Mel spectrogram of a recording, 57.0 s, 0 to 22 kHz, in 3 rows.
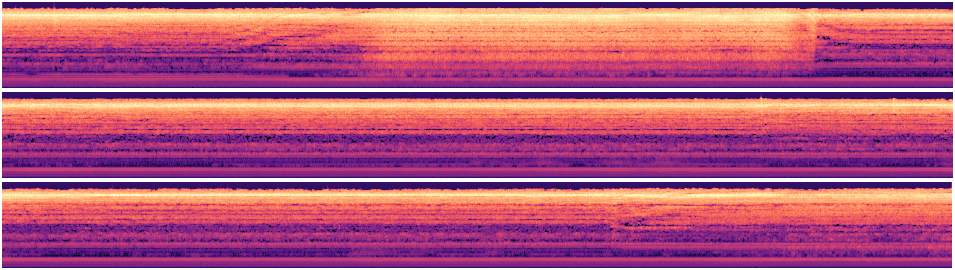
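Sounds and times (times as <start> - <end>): loud steady hiss: 7.1 - 16.4.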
